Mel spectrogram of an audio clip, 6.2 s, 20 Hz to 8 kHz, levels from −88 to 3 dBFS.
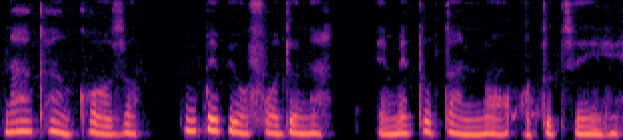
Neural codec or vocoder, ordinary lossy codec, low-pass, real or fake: none; none; none; real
